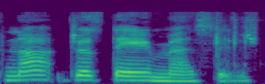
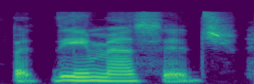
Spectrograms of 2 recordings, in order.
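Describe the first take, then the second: First: Said in the usual way. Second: "the" weighted as THE message, set against "a"; stress on THE. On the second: Shown as a demonstration. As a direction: lean on "the" to mean the one true message.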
